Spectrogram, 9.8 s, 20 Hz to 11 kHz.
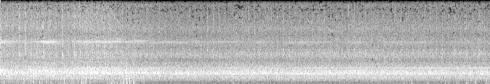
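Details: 1985 Toyota Celica Supra (MKII) with long cold cranks, very rough idle, smooth above 1000 rpm, hesitation and power loss; uneven, lumpy idle with low steady hum, smoother after a clunk; traced to blown head gasket.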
